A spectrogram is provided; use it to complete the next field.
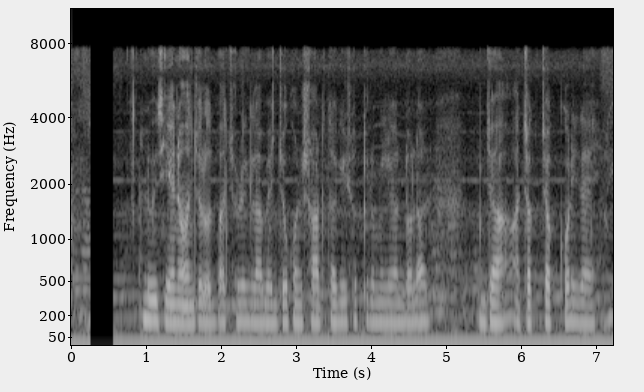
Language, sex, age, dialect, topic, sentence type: Bengali, male, 25-30, Rajbangshi, agriculture, statement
